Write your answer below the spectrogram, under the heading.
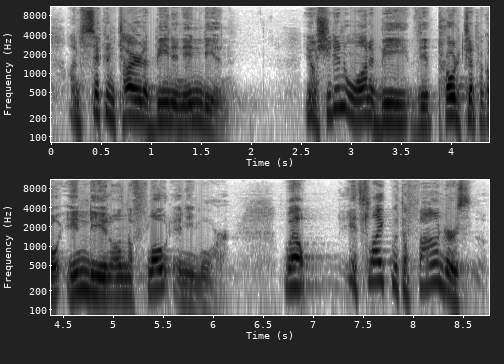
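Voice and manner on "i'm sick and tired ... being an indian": normal talking voice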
